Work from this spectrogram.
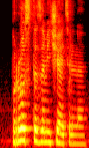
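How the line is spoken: Barked. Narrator (Russian): рявкнула

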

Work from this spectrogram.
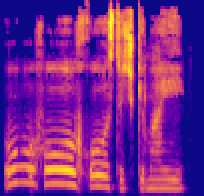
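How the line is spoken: Monster's hoarse wailing. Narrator (Russian): Хрипло причитало чудовище, с трудом

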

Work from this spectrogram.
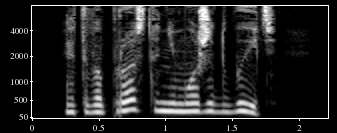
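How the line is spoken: Strained, unconscious utterance. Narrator (Russian): не замечая, что говорит вслух, выдавила из себя

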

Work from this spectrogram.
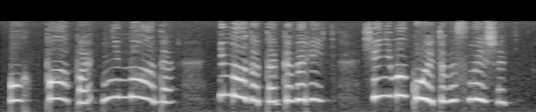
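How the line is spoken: Sobbing exclamation. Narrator (Russian): воскликнула она с рыданиями

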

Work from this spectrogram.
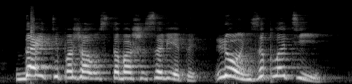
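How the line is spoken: Shout. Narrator (Russian): крикнула Динка

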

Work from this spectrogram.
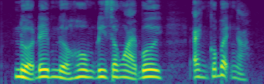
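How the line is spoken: Woman shouting, out of control. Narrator (Vietnamese): Cô quát lên với vẻ mất kiểm soát

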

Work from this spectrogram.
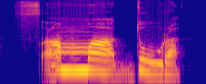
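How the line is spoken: Muttered. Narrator (Russian): пробормотала подруга

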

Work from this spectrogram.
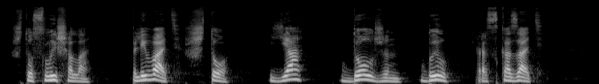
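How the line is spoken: Through gritted teeth. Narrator (Russian): Сквозь зубы проговаривает Тайлер

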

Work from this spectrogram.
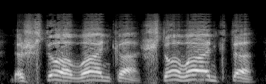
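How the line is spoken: Exclaimed. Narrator (Russian): воскликнул Иван

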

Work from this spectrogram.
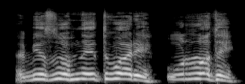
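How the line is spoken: Hoarse rasp. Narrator (Russian): прохрипел капитан стражи

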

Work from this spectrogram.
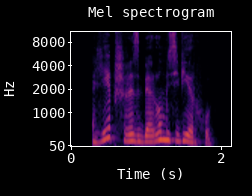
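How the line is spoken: Plain. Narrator (Belarusian): сказаў Мірон

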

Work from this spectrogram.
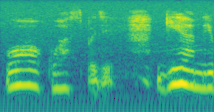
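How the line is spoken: Groan. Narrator (Russian): простонал

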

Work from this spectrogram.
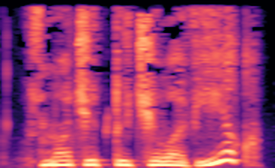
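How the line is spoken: Exclamation in chorus. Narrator (Russian): хором воскликнули незнакомцы

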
